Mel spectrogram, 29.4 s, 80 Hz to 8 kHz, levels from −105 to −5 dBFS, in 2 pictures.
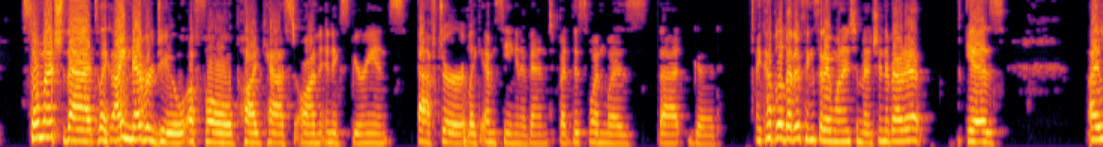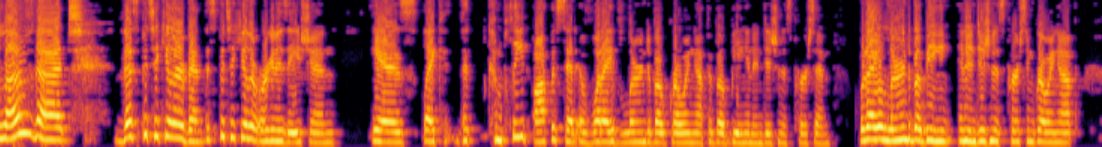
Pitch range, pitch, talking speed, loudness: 190-240 Hz, 210 Hz, 150 wpm, -15 LUFS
